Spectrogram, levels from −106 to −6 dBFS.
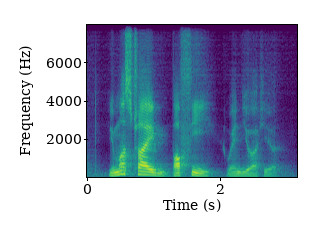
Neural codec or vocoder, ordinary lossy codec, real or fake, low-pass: codec, 16 kHz, about 1 kbps, DyCAST, with the encoder's durations; none; fake; none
